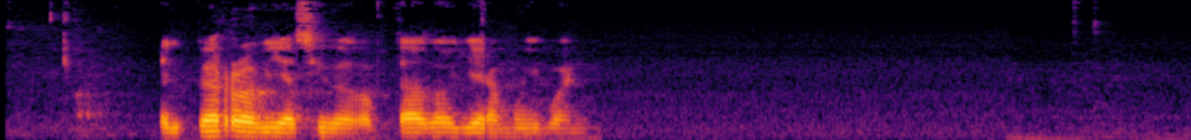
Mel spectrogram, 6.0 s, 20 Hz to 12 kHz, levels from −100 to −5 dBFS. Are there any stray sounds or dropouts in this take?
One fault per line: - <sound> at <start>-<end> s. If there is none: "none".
none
